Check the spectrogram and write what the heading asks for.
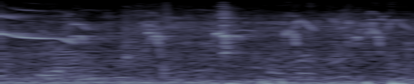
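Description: Birds calling in the trees: a falling whistled note at the very start, then scattered short high chirps.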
